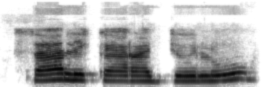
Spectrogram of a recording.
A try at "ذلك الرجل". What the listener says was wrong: ذلك الرجل. ذلك الرجل. may tasdid po yung ra. May tasdid po yung ra.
